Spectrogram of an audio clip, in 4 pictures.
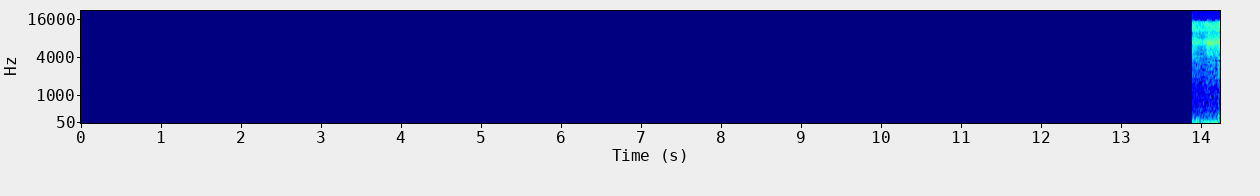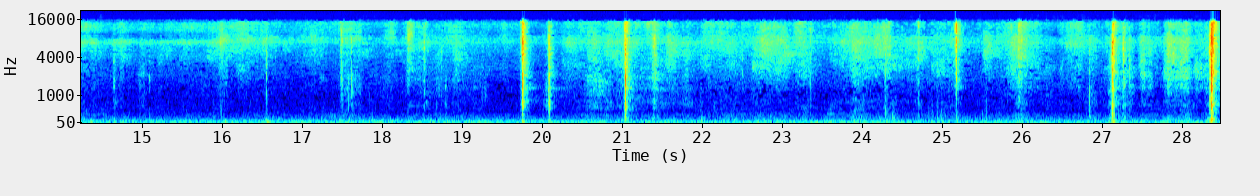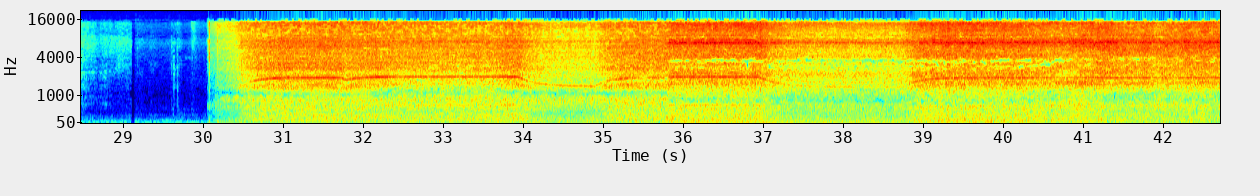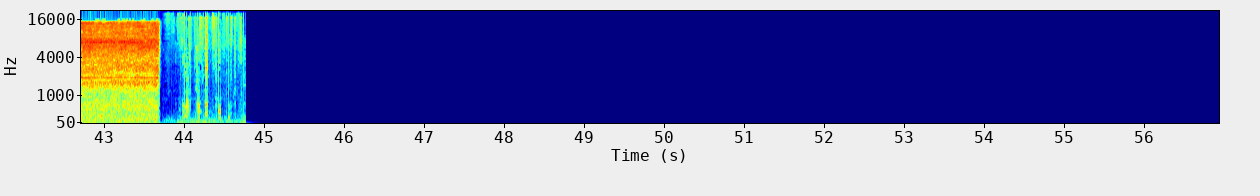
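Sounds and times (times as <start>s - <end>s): hair dryer running: 30.1s - 43.7s.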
